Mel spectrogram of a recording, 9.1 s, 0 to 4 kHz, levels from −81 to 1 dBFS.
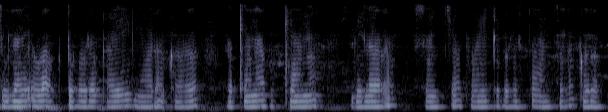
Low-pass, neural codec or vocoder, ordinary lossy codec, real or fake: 3.6 kHz; codec, 44.1 kHz, 2.6 kbps, SNAC; none; fake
